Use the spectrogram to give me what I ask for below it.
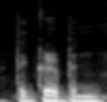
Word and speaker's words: Gribbin: To the right is the Gribben Daymark, as it's called, spelt Gribbin.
